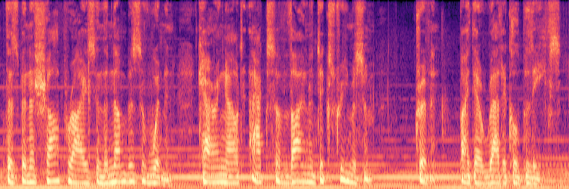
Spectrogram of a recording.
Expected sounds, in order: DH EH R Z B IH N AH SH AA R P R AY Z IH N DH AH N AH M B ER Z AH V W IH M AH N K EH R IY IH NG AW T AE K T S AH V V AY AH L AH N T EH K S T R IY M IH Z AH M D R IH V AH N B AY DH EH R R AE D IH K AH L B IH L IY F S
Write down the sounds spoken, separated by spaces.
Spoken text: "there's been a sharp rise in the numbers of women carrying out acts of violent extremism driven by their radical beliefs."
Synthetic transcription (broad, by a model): DH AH R Z B IH N AH SH AA R P R AY Z IH N DH AH N AH M B ER Z AH V W IH M AH N K EH R IY IH NG AW T AE K T S AH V V AY AH L AH N T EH K S T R IY M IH Z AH M D R IH V AH N B AY DH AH R R AE D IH K L B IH L IY F S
